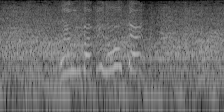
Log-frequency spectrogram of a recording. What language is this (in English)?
Japanese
